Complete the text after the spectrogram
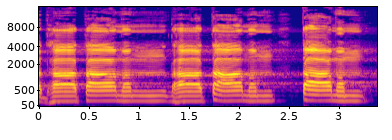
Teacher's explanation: ధాతామం ధాతామం తామం త కి దీర్ఘం చెబుతారు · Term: ద్రవిడ పాఠము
